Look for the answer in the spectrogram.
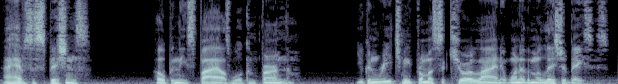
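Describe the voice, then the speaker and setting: A man's voice: lowish voice, a little fast, natural voice. A man playing a wry, easygoing field agent in a video game, talking informally. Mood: wry, businesslike. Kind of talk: video game dialogue acting.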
